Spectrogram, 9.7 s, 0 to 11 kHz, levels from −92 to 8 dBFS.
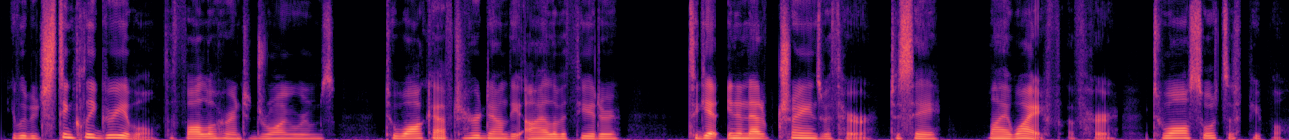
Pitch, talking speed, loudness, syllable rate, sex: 170 Hz, 255 wpm, -21 LUFS, 6.5 syllables/s, female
